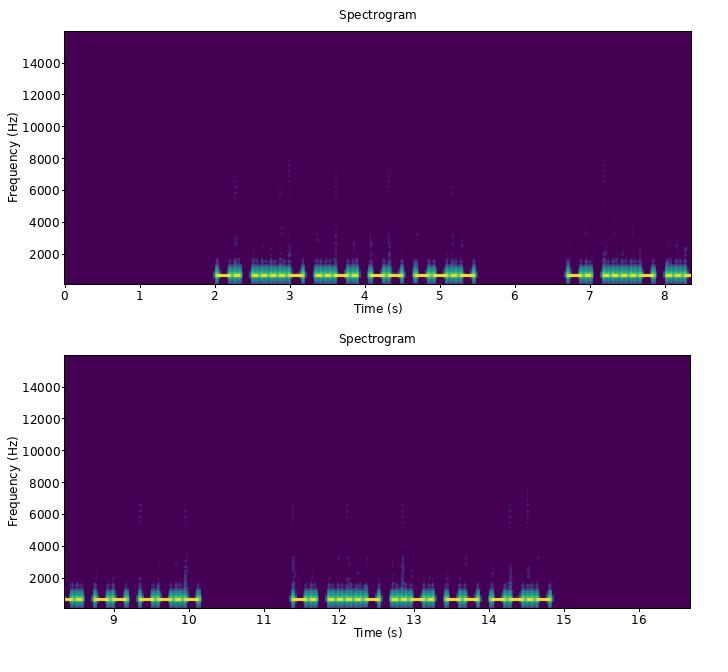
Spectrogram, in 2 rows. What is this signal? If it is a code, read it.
Morse code, heard as a keyed tone, about 20 wpm, 700 Hz. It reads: N4FMQ N4FMQ N4FMQ
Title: USA Call Signs - 5 Characters - Repeated 3x - 20wpm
